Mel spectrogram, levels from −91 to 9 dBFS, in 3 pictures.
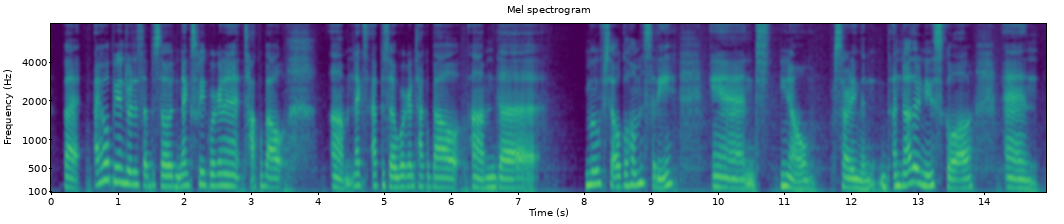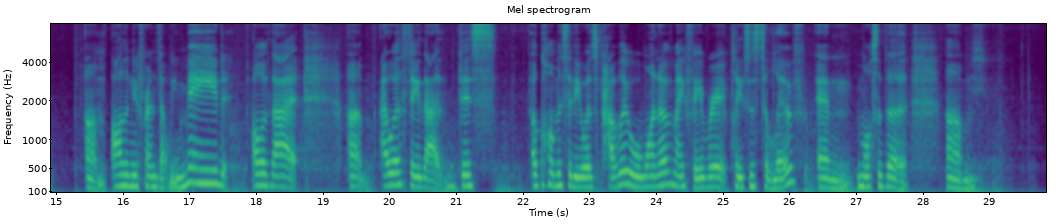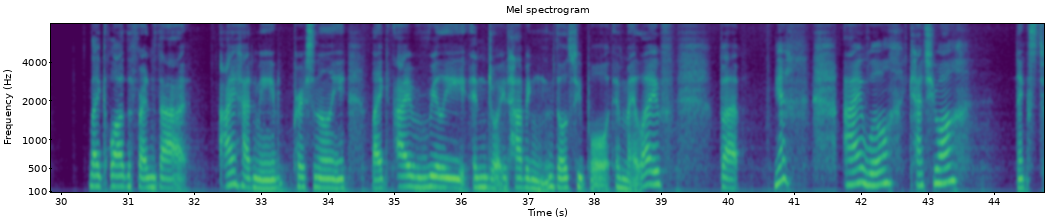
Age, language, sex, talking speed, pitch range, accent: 20-39, English, female, 130 wpm, 150-200 Hz, American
